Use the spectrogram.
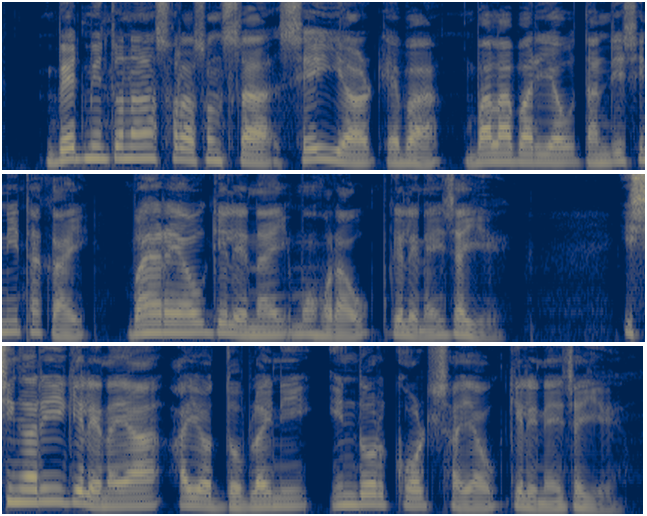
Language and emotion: Bodo, neutral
